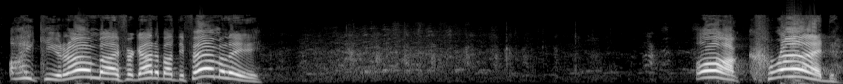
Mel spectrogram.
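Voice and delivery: loud, comic exclamation of sudden realization; mock dismay. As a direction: play an exaggerated oops moment. God comically realizes he forgot.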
